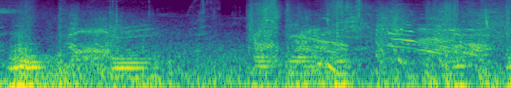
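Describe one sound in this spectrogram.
A lightsaber swings with a humming whoosh.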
